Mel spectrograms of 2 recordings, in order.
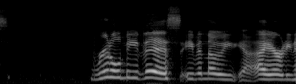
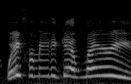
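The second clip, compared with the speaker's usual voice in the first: calling out; 9 semitones higher than usual. Acted. Calling after the drifting canoe.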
